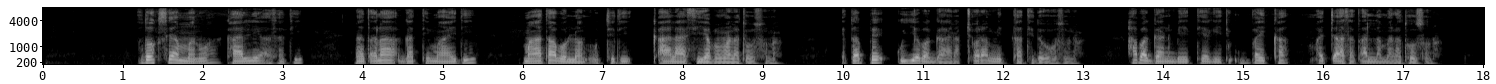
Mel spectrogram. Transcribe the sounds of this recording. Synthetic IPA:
d̪ɔksɛɐmːɐnʊwaːkʰaːlːɪjɐːsɐt̪ɪ | nɐt̪ʼɐlaːɡɐt̪ːɪmaːjɪd̪ɪ | maːt̪aːbɔlːɐnʊt̪ːɪd̪ɪ | kʼaːlaːsɪjɐbɐmɐlɐt̪o̞ːsɔnɐ | ʔɛt̪ɐpːɛɡ̥ʊjːɛbɐɡːaːɾɐt͡ʃʼɔɾɐmɪt̪ʰːɐt̪ːɪd̪ɛoːsɔnɐ | hɐbɐɡːanbe̞ːt̪ːɪjaɡe̞ːt̪ɪʊbːɐjkːɐ | mɐt͡ʃʼːaːsɐt̪ʼɐlːɐmɐlɐt̪ʰo̞ːsɔnɐ̥

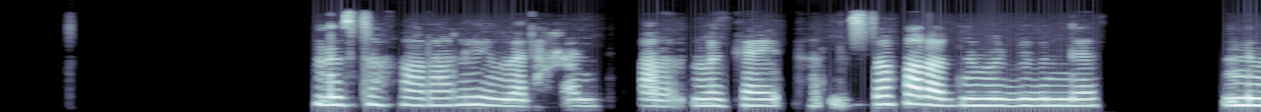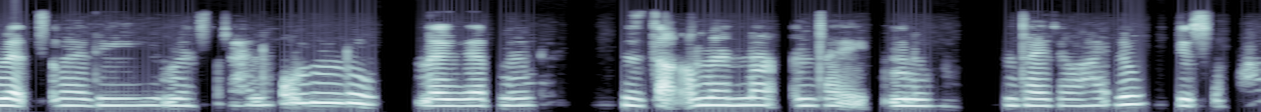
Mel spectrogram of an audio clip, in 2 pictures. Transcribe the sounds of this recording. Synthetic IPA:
nɨzɨt̪ʰɐfaɾalɐjmɐd̪ħant̪ʰɐfaɾmɐɡajɛt̪ʼʰatlːɨzɨt̪ʰɐfaɾalunɨmɨɡɨβɨnːɐt̪̚ | nɨmɐt͡sʼɾɐlimɐsɾaħnɨxṵlːu | nɐɡɐɾnɨ | zɨt̪ʼɐ̰χʼmɐnaɨnt̪ʰa̰jɨ | ɨnt̪ʰajt̪ʰɐβahilujit͡sʼɨbaħ

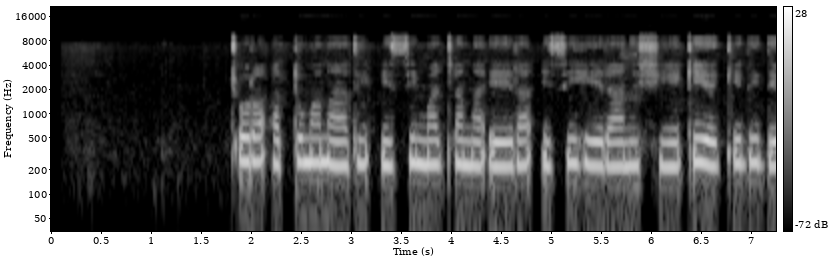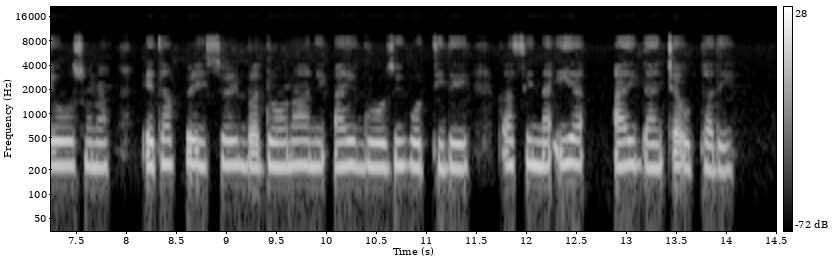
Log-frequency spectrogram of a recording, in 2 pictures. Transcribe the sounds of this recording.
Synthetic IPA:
t͡ʃʼɔɾɐʔɐt̪ːʊmɐnaːt̪ɪɪsːɪmɐt͡ʃʼːɐnɐʔe̞ːɾɐɪsːɪɦe̞ːɾaːnʃiːkʼːɪɛkʼːɪd̪ɪd̪ɛʔo̞ːsɔnɐ | ʔɛt̪ɐpːɛɪsːɔjbɐd̪o̞ːnaːnɐjɡo̞ːzɪwɔt̪ːɪd̪e̞ː | kʼɐsːɪnɐʔɪjɐ | ɐjd̪ɐnt͡ʃʼːɐ̰ʊt̪ːɐd̪eː

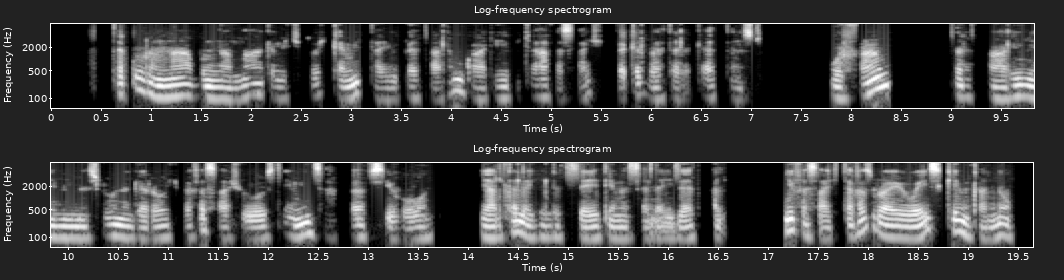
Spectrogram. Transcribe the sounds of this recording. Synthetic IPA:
t̪ʼɨkʼuɾɨnːabunːamːaɡɨmɨt͡ʃːɪ̥t̪ʰo̞t͡ʃːkʰəmːit̪ʰːajːubːət̪aləmɡʷad̪ebɨt͡ʃʼafəsaʃb̥əkʼɨlbət̪ʰəlɨ̰kʼːət̪ʰːənɨst̪ʰu̥ | wʊfɾam | sʰɨɾfalijɛmːiməslunəɡəɾo̞t͡ʃːbəfəsaʃiwʊst̪ʼjɛmːinsafəfsiho̞n | jalt̪ʰələjːɛlːət̪z̥əjt̪jɛməsələ̰jɪ̰zət̪alː | jɪfəsaʃt̪ʰəfəsʼɾawiwɔjskʰemikʰalnəw

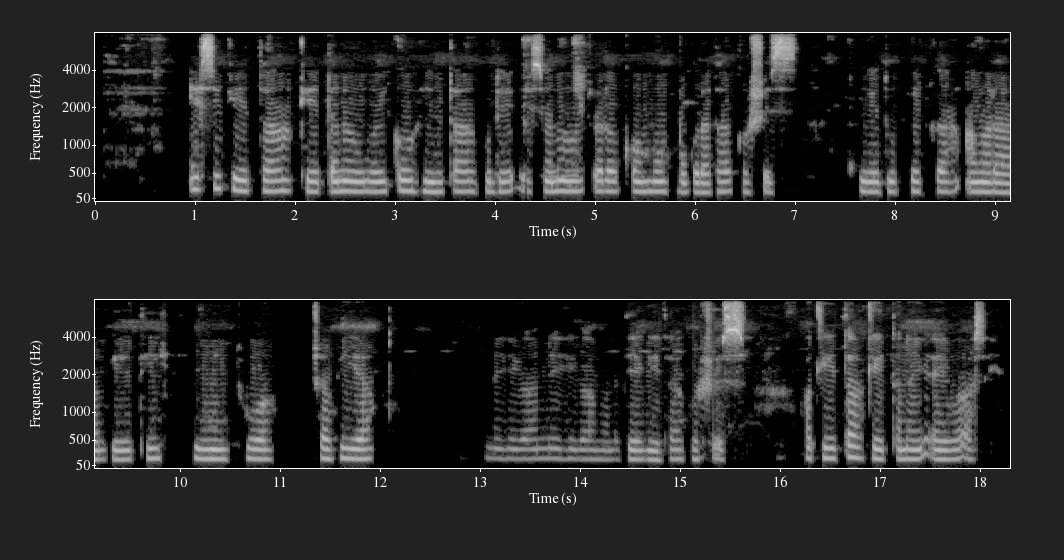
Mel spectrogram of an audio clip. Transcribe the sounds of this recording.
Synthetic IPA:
ʔɪsːɪke̞ːt̪ːaːke̞ːt̪ːɐnɐwwɔjkːɔhɪnt̪ʼːaːkʊd̪ɛɛsːɐnɐwt͡ʃʼɔɾɔkʼɔmːɔbʊɡʊɾɐt̪akɔʃːes | ɡeːt̪ʊpːɛkːɐɐmɐɾaːɡe̞ːt̪ʰɪ | hɪmːɪnt̪ʰːʊwa | ʃɐfɪja | nːɛɦɛɡaːnːɛɦɛɡaːmɐlɐt̪ɪjaɡe̞ːt̪aːkɔʃːes | hɐke̞ːt̪ʰːaːke̞ːt̪ʰːɐnɐjɐjbɐɐse̥

